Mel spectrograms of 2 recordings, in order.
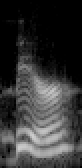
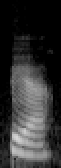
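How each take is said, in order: First: The final R sound is pronounced. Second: The final R sound is silent. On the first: "Instead of fear" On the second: "British people would say fear"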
